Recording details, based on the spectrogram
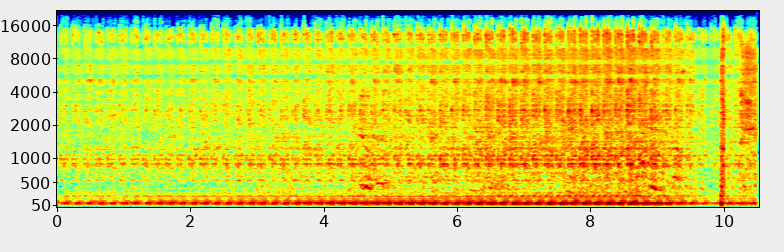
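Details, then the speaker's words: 1990 Birkin S3 Lotus Seven replica, off the road five years: engine revved steadily with regular low pulsing, then a sharp jolt when the brakes are stamped on with the clutch pedal down, trying to shock free a clutch plate frozen to the flywheel. "so we're trying to disconnect the engine from the gearbox in the drivetrain uh but it won't because the plate is is frozen on the uh flywheel"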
